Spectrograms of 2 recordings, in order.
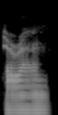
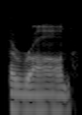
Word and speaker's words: Iran: I mean, I got corrected by my parents on how to pronounce Iran. I still say it technically wrong. It's It is Iran, Iran. It's but Iran. It's Iran. I'm Northern, so it sounds too fancy for me to say Iran.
